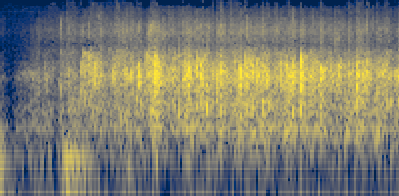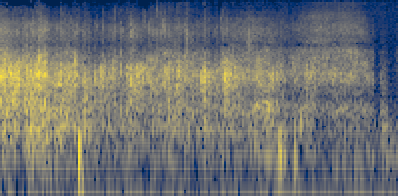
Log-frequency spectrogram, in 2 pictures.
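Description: An audience applauding steadily for several seconds to welcome a guest on stage, a dense, crackling wash of many hands clapping that swells early, holds, and then tapers slightly toward the end.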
